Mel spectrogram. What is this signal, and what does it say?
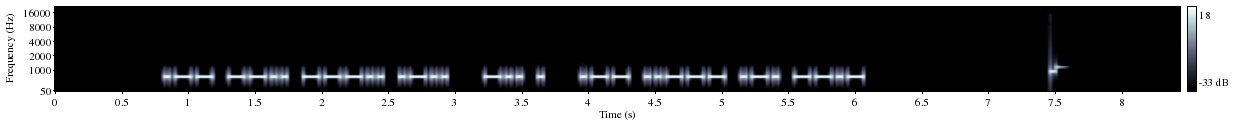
Morse code, heard as a keyed tone, about 32 wpm, 700 Hz. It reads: WZ8L DE W2RQ
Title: USA Callsign DE Callsign - 4 Characters - 30wpm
